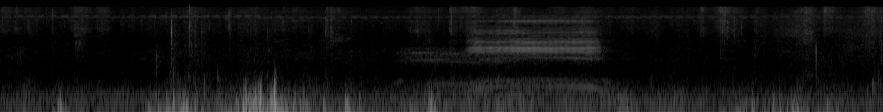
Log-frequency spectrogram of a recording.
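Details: Cows eating grass give one drawn-out, harmonic-rich moo lasting about two seconds in the middle of the recording, set over steady low rumbling and crunching grazing noise.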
